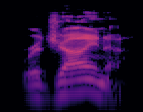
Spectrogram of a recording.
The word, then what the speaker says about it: Regina: think it's Regina but it says here that the way they pronounce it it rhymes with you know what yes Regina so mangina yes exactly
